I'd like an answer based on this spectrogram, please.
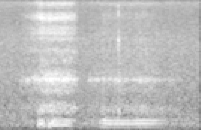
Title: Dog Snoring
